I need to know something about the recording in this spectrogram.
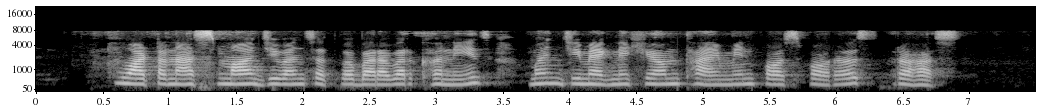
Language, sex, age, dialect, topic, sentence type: Marathi, female, 18-24, Northern Konkan, agriculture, statement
